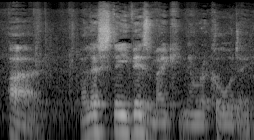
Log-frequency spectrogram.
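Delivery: ordinary talk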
